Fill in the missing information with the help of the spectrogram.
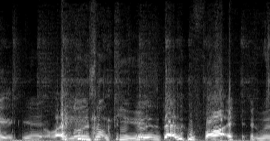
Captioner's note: laughs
